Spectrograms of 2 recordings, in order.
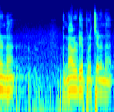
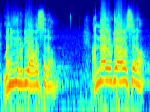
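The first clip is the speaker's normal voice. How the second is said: higher, louder preaching voice; 7 semitones higher, 5 dB louder than usual. Acted. Preacher to the congregation, rising loud preaching. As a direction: build the sermon up with force. Sermon at full force.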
